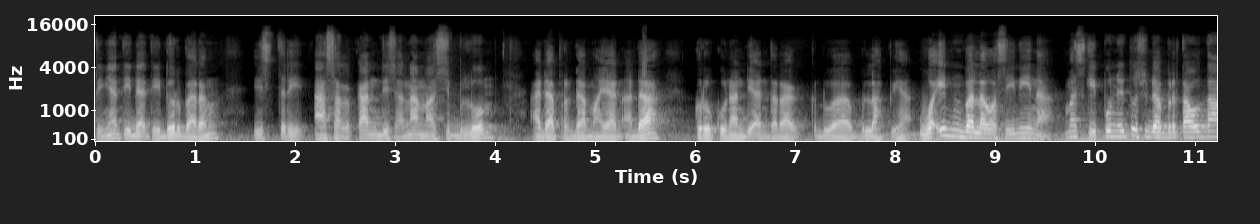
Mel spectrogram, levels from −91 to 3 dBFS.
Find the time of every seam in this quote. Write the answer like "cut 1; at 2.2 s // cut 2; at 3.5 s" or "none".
none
